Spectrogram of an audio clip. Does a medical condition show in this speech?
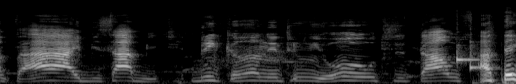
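Yes: cerebral palsy.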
